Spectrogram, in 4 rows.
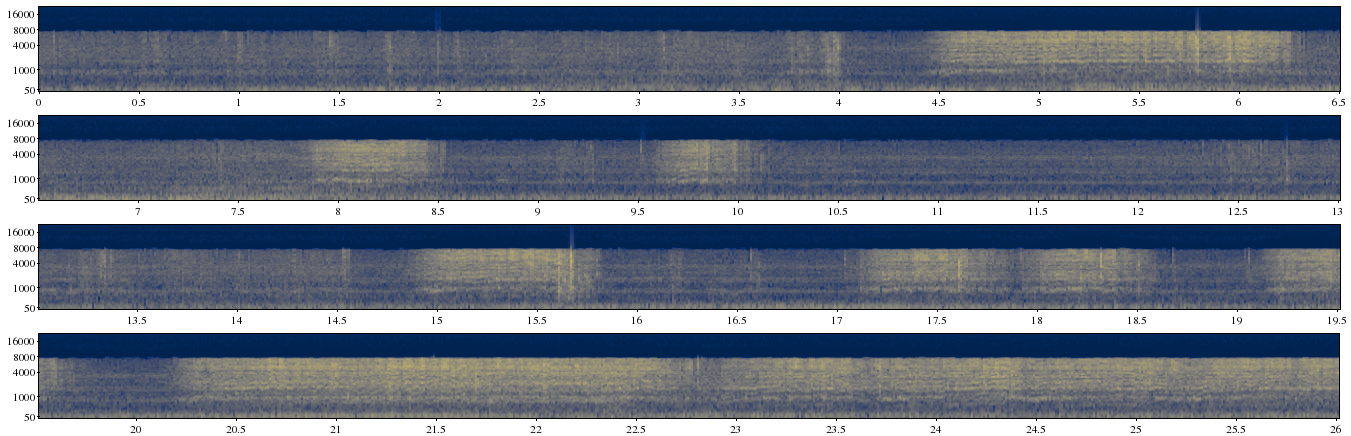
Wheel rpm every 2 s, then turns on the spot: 10, 20, 90, 30, 10, 0, 30, 50, 50, 30, 140, 110, 130.
0-2 6-8 12-14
